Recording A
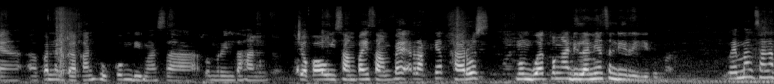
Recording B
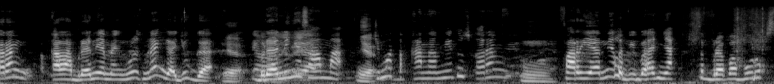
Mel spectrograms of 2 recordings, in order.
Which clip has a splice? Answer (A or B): B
